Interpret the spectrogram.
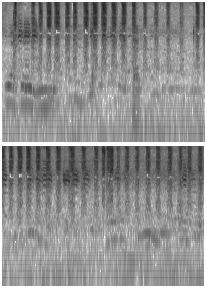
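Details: Zebra finch chicks from a second brood, one all white (owner thinks it's a male), give a fast, steady stream of buzzy, hissing begging calls, several per second, while a person talks quietly in the background.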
